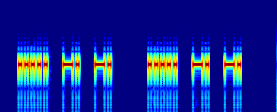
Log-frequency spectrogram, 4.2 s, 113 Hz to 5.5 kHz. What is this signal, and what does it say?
Morse code, heard as a keyed tone, about 25 wpm, spaced as for 20 wpm, 590 Hz. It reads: 5NN 5NN
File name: QSO309 20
